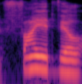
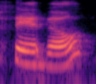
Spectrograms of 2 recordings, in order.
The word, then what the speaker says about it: Fayetteville: But you grew up in Fayetteville, Arkansas. So what was it like growing up where you grew up in Fayetteville? Well, we pronounce it Fayetteville.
